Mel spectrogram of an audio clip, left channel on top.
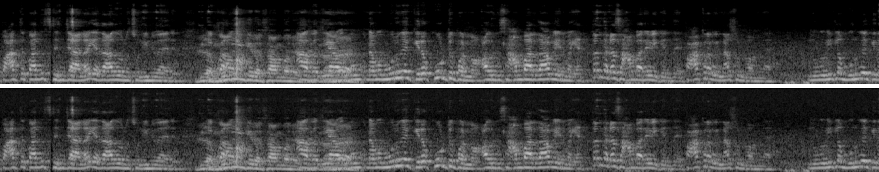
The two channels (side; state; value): right; noise; hiss, 22 dB below the sound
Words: பார்த்து செஞ்சாலும் ஏதாவது ஒன்று சொல்லிடுவாரு. நம்ம முருங்கைக்கீரை கூட்டு பண்ணோம், அவருக்கு சாம்பார் தான் வேணுமா? எத்தனை தடவை சாம்பாரே வைக்கிறது? பாக்குறவங்க என்ன சொல்லுவாங்க, இவங்க வீட்டுல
